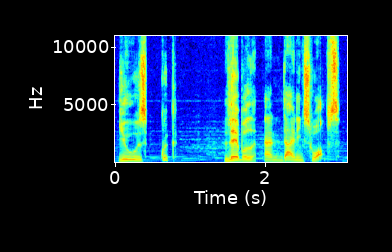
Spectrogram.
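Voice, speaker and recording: A man's voice: mid-range voice, steady tone, slow, darkish tone, soft background music. A man from Nepal, founder and host of a health channel, giving a scripted educational narration with emphatic rhetorical questions.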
